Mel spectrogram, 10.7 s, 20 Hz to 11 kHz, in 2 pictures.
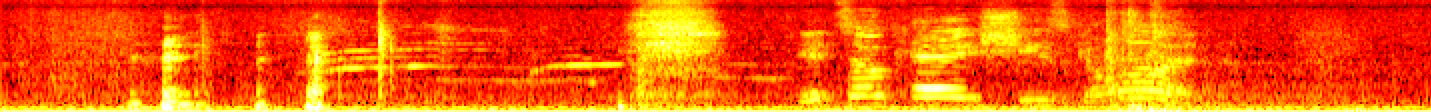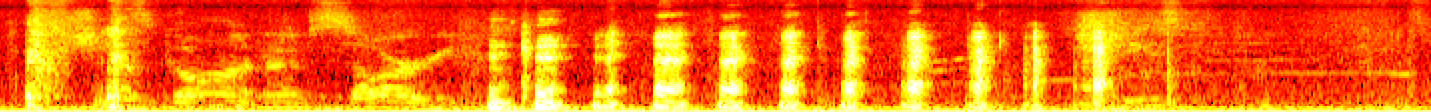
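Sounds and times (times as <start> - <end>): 
low steady hum: 0.0 - 10.7
speech: 0.5 - 1.4, 3.0 - 4.6, 5.7 - 8.9
cats yowling and meowing while fighting at a screen door: 1.0 - 3.2, 8.2 - 10.7
laughter: 7.1 - 9.8.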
